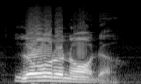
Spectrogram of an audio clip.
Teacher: in connected speech in such cases ra intrudes when a word ends with a vowel sound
